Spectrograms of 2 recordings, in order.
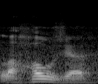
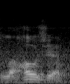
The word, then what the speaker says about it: La Jolla: J spelled like it, pronounced like an H, and a double L is pronounced like a kind of an H sound.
